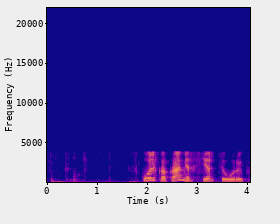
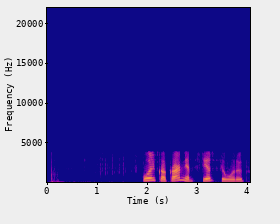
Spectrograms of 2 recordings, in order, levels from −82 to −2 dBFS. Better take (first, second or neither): first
